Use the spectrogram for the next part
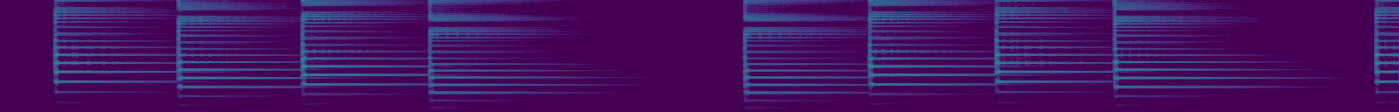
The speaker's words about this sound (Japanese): あら、チャイム鳴っちゃったわね。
